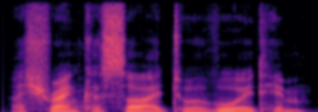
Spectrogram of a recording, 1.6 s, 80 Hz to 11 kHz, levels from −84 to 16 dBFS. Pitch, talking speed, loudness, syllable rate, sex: 120 Hz, 225 wpm, -18 LUFS, 6.0 syllables/s, male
